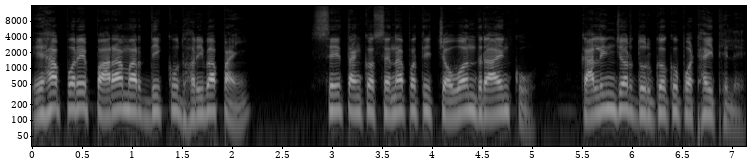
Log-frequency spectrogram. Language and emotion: Odia, neutral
